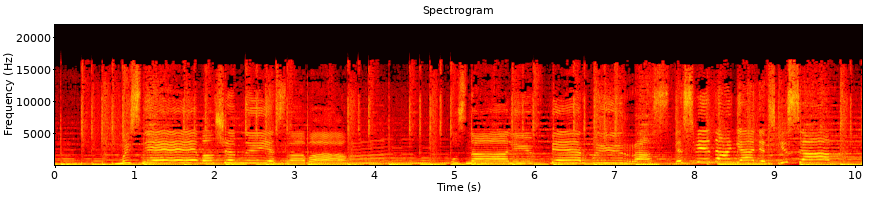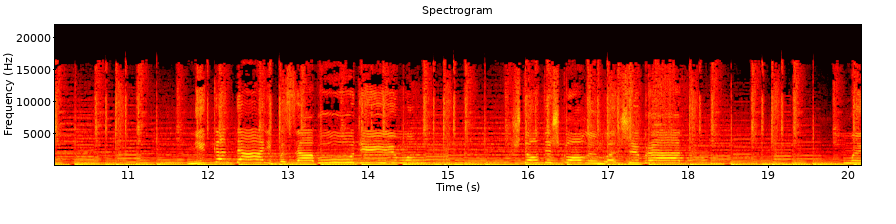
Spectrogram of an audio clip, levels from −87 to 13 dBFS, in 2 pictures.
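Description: No technical faults can be heard anywhere in the audio; the signal stays continuous and stable throughout, with no interruptions or disturbances.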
